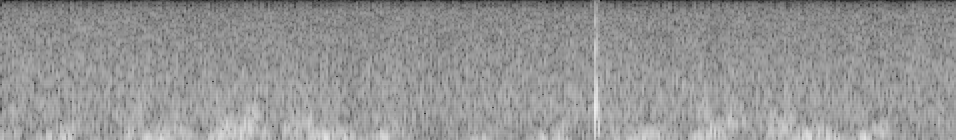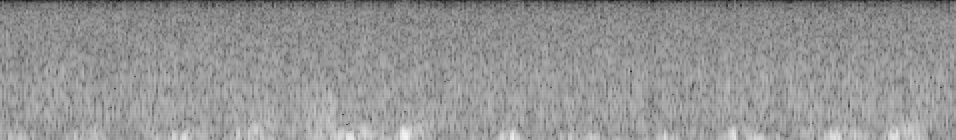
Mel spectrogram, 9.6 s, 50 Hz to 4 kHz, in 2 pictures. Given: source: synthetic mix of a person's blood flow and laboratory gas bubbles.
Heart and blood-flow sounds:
Doppler ultrasound of blood flow; precordium
2.93-3.02 s: bubbles
From the record:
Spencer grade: 1 (occasional bubble signal discernible with the cardiac motion signal, with majority of cardiac periods free of bubbles); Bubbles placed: anywhere in the cardiac cycle

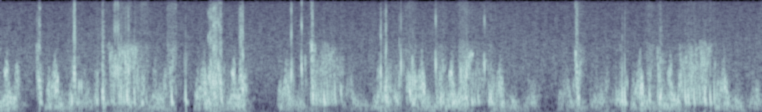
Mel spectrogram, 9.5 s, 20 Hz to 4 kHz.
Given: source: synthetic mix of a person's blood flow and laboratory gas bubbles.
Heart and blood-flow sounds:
Doppler ultrasound of blood flow; precordium
0.44-0.55 s: bubbles
0.85-1.08 s: bubbles
1.17-1.86 s: bubbles
2.08-2.21 s: bubbles
2.29-2.36 s: bubbles
2.58-2.81 s: bubbles
2.97-3.12 s: bubbles
3.60-3.69 s: bubbles
3.74-4.32 s: bubbles
4.72-5.24 s: bubbles
5.42-5.60 s: bubbles
5.71-6.18 s: bubbles
7.16-7.32 s: bubbles
7.67-7.85 s: bubbles
8.07-8.16 s: bubbles
8.20-8.36 s: bubbles
8.47-8.97 s: bubbles
From the record:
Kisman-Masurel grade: 233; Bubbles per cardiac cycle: several, 3 to 8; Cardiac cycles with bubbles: 50 to 99%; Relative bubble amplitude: loud (0.450 to 0.775); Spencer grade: 3 (all of the cardiac periods contain showers or single bubble signals, but not dominating or overriding the cardiac motion signals); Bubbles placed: only in the low amplitude regions of the cardiac cycle

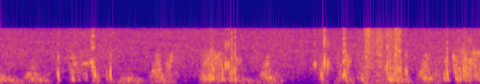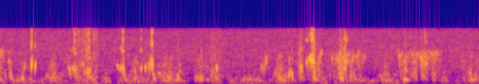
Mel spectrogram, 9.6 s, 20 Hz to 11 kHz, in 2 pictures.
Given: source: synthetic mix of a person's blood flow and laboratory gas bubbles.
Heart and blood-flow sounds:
Doppler ultrasound of blood flow; precordium
0.55-0.63 s: bubbles
0.67-1.01 s: bubbles
1.03-1.15 s: bubbles
1.65-1.76 s: bubbles
1.99-2.43 s: bubbles
3.13-3.32 s: bubbles
3.37-3.68 s: bubbles
3.83-4.10 s: bubbles
4.40-4.96 s: bubbles
4.99-5.19 s: bubbles
5.46-5.77 s: bubbles
5.95-6.39 s: bubbles
6.54-6.64 s: bubbles
6.73-7.01 s: bubbles
7.39-7.49 s: bubbles
7.65-8.48 s: bubbles
8.77-9.23 s: bubbles
9.38-9.60 s: bubbles
From the record:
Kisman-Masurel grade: 243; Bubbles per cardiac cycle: several, 3 to 8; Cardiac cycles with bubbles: 100%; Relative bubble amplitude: loud (0.450 to 0.775); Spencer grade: 3 (all of the cardiac periods contain showers or single bubble signals, but not dominating or overriding the cardiac motion signals); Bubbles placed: only in the low amplitude regions of the cardiac cycle

